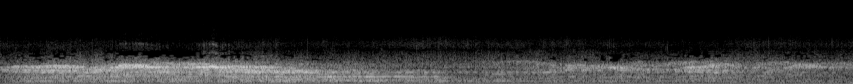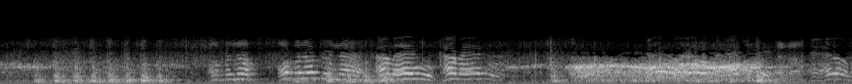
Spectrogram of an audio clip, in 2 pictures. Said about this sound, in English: I've never seen such a blizzard, Jerry. It's a real howler.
